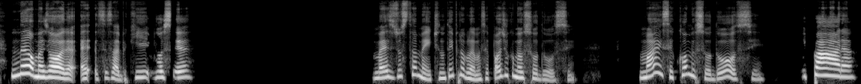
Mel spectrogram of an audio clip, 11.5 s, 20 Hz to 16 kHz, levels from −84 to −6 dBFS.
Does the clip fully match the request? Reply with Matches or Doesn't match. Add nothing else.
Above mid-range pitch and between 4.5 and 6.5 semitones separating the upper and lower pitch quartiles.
Matches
